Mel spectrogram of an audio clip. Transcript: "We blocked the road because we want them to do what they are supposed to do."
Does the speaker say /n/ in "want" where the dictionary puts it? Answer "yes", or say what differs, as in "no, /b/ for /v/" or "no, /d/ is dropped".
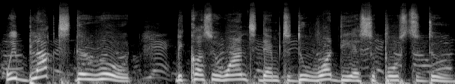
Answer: yes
